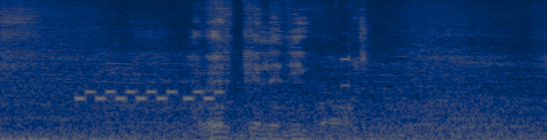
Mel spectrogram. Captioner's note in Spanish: suena un celular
